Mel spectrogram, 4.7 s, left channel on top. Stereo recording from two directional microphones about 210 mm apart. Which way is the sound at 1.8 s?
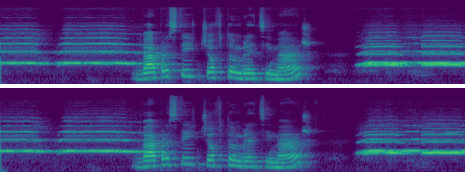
30° left (ahead or behind).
